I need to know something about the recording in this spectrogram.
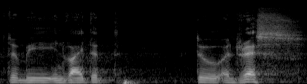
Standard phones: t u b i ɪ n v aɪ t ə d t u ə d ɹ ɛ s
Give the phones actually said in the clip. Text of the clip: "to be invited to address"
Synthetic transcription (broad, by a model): t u b i ɪ n v aɪ t ə d t u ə d ɹ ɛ s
